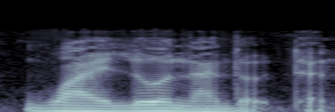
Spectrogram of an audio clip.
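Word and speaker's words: Wieluń: uh the western polish town of wailun that's the correct pronunciation which was bombed and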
